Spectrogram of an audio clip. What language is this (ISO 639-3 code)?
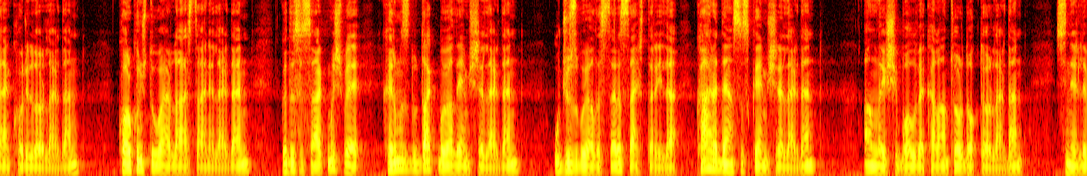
tur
